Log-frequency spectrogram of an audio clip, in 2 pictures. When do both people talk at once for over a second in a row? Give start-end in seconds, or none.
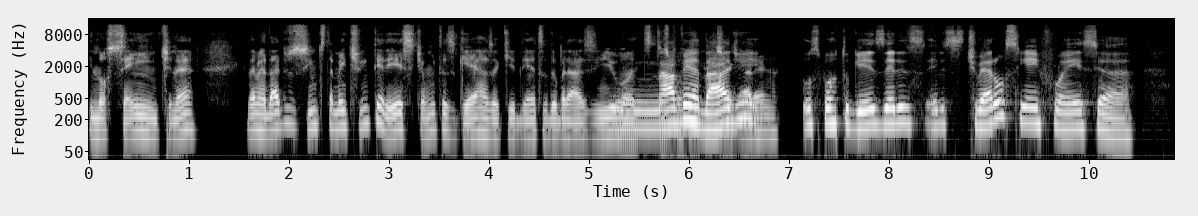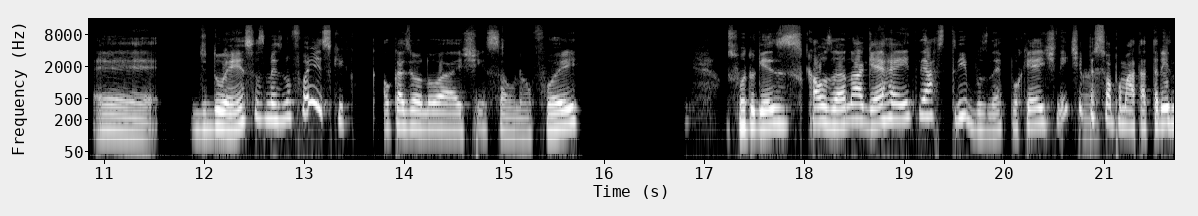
5.2-6.9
